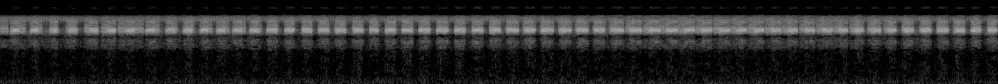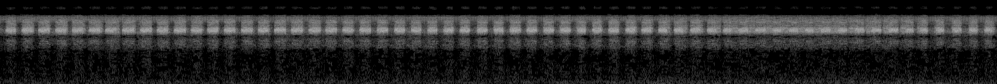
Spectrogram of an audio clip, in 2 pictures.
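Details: Provence cicadas in summer, southern France, keeping up an unbroken, intense high-pitched drone for twenty seconds, rapidly and steadily pulsing at close to three beats per second.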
